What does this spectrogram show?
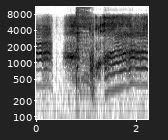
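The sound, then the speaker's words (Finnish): A phone caller imitates a bird call: a short harsh note, a brief pause, then a longer, loud, nasal cry that wavers and rises in pitch before cutting off. “Niin, niin tuli mieleen, että mikähän lintu se oli.”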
